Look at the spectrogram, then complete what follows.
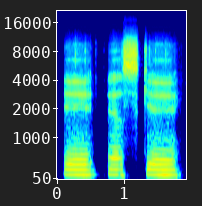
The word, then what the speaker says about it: ASCII: I will just pronounce this as ASKI.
